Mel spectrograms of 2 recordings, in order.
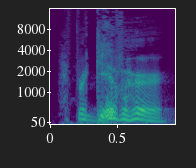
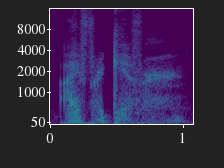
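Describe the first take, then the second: First: Said in the usual way. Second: A soft unvoiced whisper of forgiveness; whispered I forgive her. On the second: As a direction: breathe it out, barely there. Jesus repeats forgiveness softly.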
